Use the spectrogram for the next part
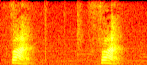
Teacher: So as you can see, it has the fourth tone. So we're gonna sound like we're exclaiming.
